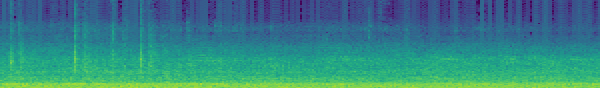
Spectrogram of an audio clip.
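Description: Loud, steady noise of a football stadium crowd, many voices shouting and chanting together with no break.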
